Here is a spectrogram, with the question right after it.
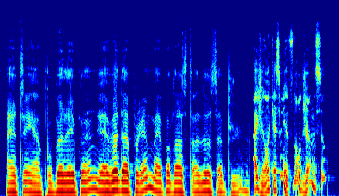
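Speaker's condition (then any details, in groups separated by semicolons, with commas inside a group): Amyotrophic lateral sclerosis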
